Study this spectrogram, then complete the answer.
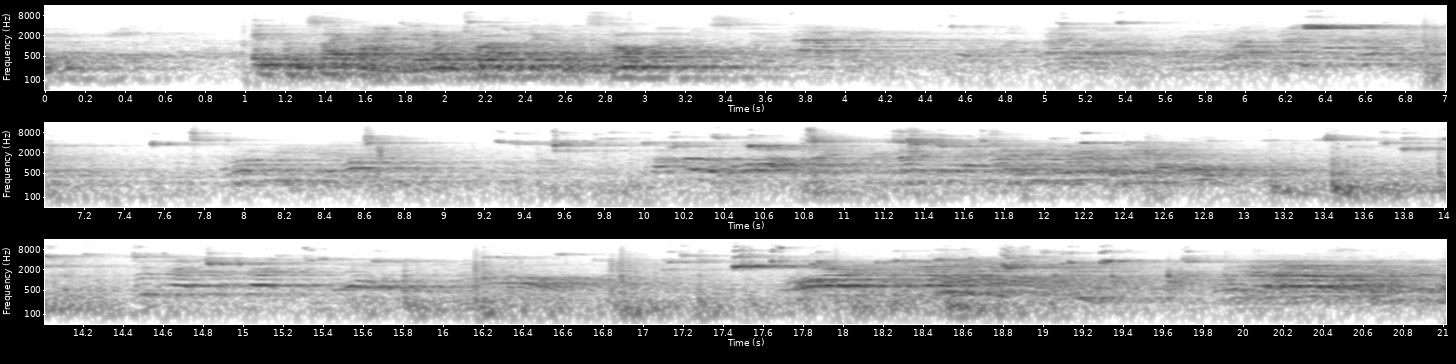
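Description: Young men shout and call out to each other in an echoing gym.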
